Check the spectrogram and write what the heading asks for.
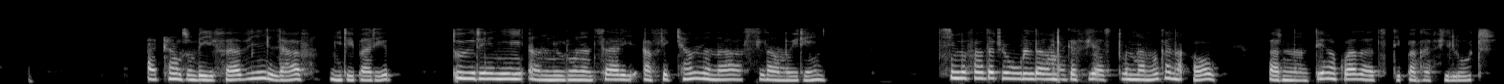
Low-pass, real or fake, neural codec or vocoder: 5.4 kHz; fake; codec, 16 kHz, 4 kbps, FreqCodec, larger model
